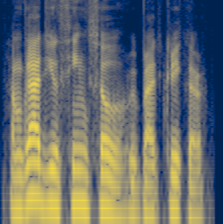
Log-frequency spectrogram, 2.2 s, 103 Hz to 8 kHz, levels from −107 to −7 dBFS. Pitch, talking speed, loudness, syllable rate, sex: 125 Hz, 190 wpm, -22 LUFS, 4.8 syllables/s, male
